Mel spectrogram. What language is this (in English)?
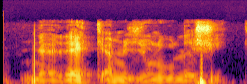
Kabyle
